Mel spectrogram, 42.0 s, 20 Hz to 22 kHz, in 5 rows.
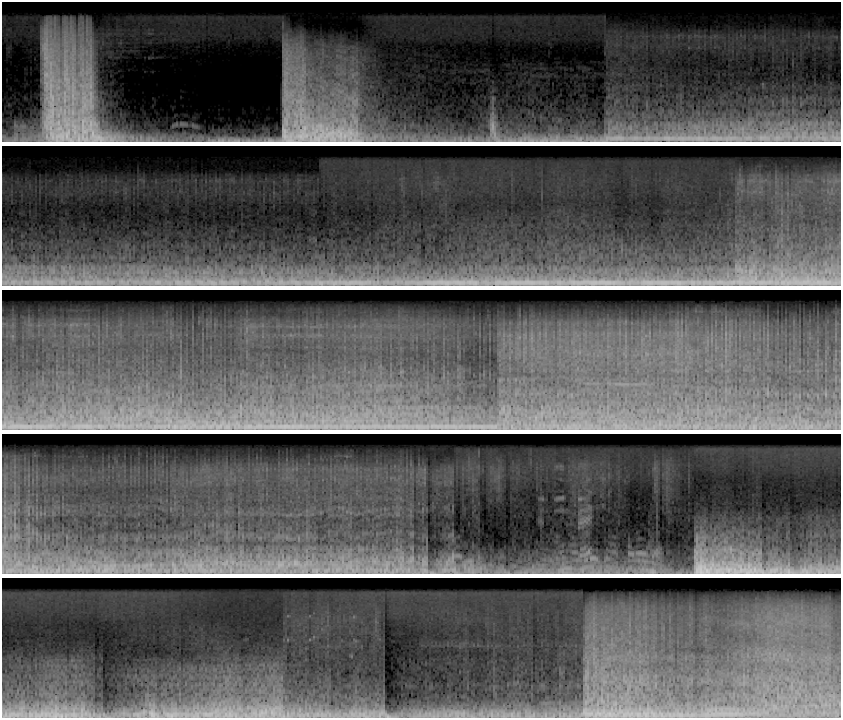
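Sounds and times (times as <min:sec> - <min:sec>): vehicle engine humming: 0:05.9 - 0:31.3, 0:33.6 - 0:41.9.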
